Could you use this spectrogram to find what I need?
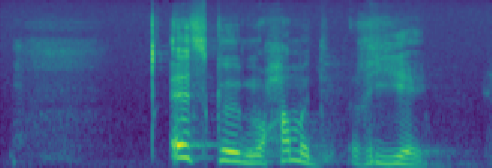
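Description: A middle-aged man speaks calmly into a microphone in a large hall.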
